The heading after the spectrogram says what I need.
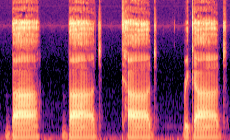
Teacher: In England, and particularly in London, the R in lard, bard, card, regard is pronounced so much in the throat as to be little more than the Middle or Italian a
